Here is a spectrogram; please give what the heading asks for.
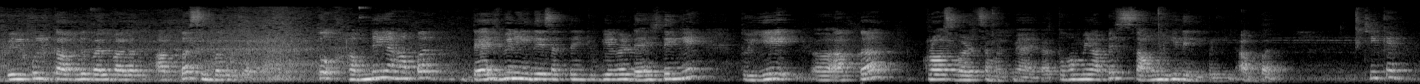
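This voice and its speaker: Slow, deliberate woman teaching shorthand. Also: a little high, darkish tone. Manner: slow and deliberate, repeating words syllable by syllable. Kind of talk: slow dictation-style lesson. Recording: echoey room, far from mic, faint noise.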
